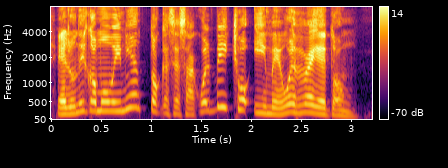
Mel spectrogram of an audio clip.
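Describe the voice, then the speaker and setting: Slangy Puerto Rican podcast host. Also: male voice, high-pitched, brisk, no room sound. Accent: Puerto Rican Spanish. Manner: slangy, animated and joking. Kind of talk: casual chat.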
